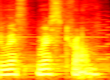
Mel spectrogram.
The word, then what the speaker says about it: restaurant: So you should not say restaurants in English. That's incorrect. It should be restaurant. Restaurant without the S at the end. You still write it out, though we don't pronounce it.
